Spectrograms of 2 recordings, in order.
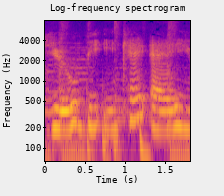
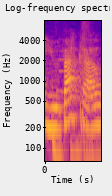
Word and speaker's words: Uveka: Uveka, spell U-V-E-K-A, Uveka. I hope I'm pronouncing that one right. I mean, in English, that's how we would pronounce it, but it is a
